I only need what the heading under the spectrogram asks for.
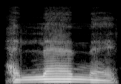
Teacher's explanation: Notice that I'm putting the extra emphasis on the accented epsilon. That just means I'm drawing it out.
